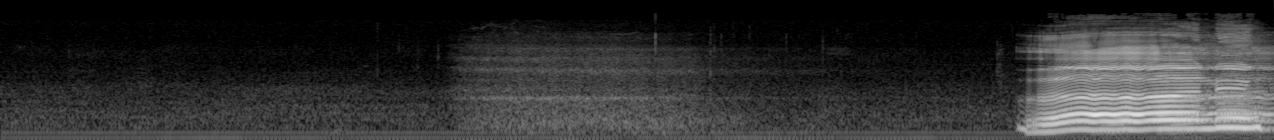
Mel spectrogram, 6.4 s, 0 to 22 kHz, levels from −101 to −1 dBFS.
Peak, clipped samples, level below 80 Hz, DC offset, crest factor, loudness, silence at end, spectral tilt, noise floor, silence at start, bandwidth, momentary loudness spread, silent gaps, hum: -6 dBFS; under 0.1%; -70 dBFS; under 0.1%; 18 dB; -18 LUFS; 0 s; -3 dB/octave; -65 dBFS; 5.1 s; 12.5 kHz; 12 LU; none; 50 Hz at -70 dBFS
